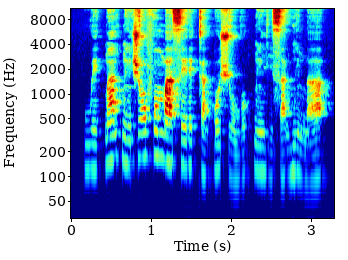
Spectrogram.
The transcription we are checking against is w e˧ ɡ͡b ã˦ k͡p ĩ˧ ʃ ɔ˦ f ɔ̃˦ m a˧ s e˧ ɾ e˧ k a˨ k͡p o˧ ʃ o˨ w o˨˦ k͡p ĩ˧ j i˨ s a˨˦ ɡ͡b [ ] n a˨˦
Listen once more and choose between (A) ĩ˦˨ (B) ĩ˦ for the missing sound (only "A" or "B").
A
